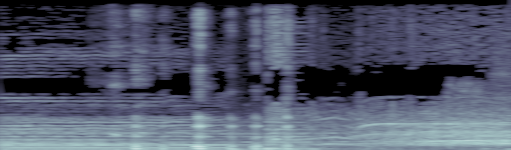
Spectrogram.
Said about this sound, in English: There's applause and everything.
